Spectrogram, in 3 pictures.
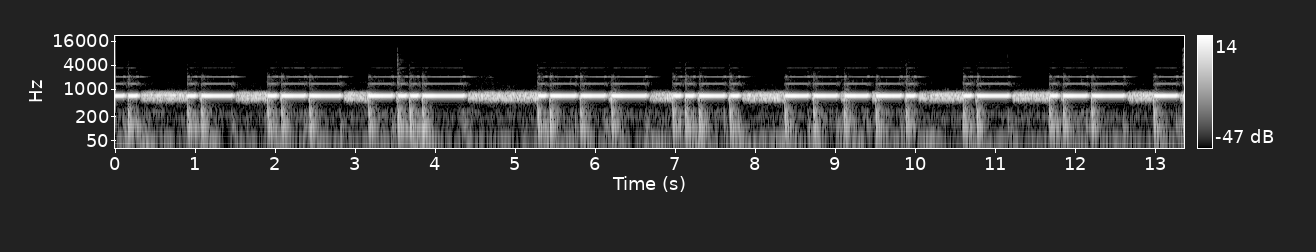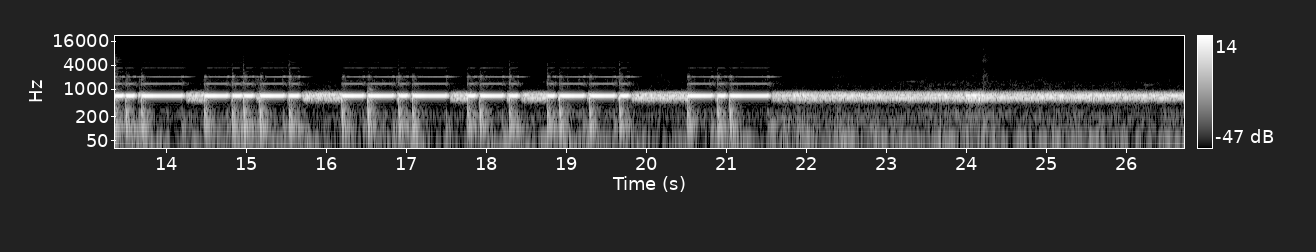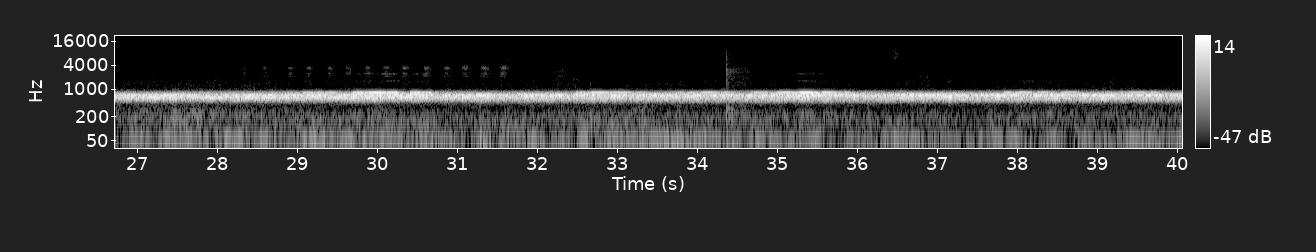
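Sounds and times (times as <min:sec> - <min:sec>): morse code tone: 0:00.0 - 0:04.6, 0:05.3 - 0:21.8, 0:28.8 - 0:34.2.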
